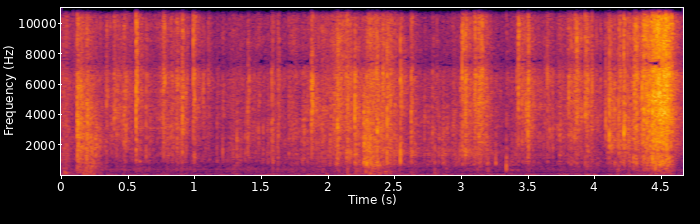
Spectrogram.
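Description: Wrapping paper crinkling and tearing as a present is unwrapped, in a string of short rustles with a louder burst near the end.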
